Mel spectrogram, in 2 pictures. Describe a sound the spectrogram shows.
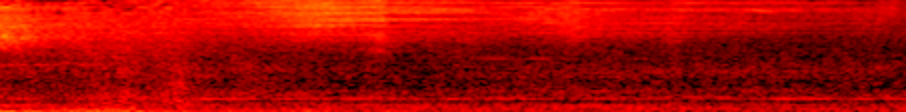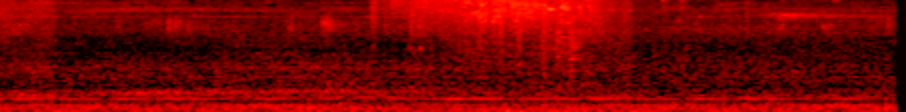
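A calm game victory tune plays softly.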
